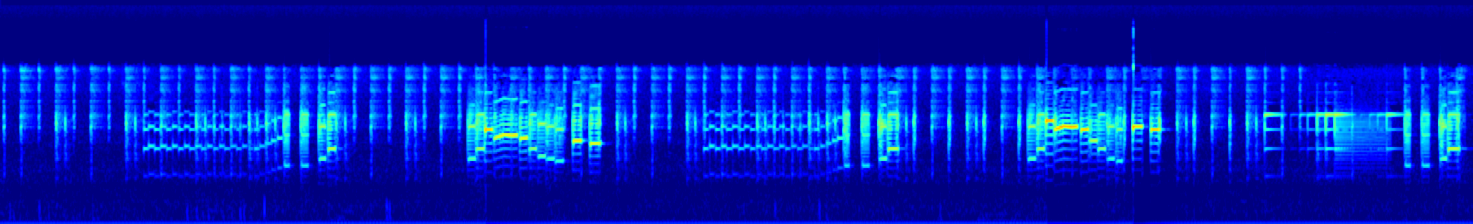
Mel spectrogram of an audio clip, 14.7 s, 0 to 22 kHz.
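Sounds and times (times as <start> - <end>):
Nokia 3510i mobile phone ringtone: 1.4 - 3.5, 4.7 - 6.1, 7.0 - 9.1, 10.3 - 11.7, 12.6 - 14.7.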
